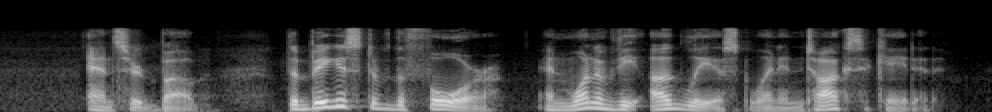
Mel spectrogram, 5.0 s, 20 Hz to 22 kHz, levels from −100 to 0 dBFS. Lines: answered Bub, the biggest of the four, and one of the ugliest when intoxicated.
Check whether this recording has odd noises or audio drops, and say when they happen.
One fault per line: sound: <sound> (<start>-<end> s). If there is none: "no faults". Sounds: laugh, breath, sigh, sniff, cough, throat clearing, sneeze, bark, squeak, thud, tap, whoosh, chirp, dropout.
no faults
